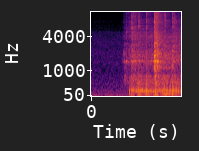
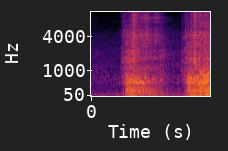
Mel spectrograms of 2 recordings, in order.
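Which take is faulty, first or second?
second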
